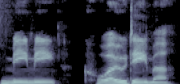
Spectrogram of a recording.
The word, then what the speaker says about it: Mimi Kuo-Deemer: You're here on Chi Time with me, Clara Apollo, on UK Health Radio, and my guest is Mimi Kuo-Deemer. Yes, I'm pronouncing her name correctly now.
